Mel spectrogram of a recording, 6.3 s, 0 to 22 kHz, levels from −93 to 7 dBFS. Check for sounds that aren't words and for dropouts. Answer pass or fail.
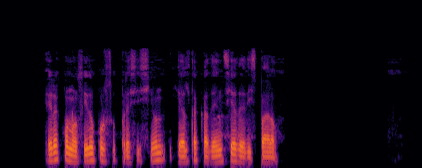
pass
